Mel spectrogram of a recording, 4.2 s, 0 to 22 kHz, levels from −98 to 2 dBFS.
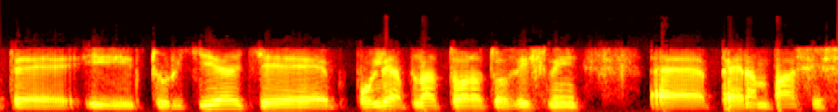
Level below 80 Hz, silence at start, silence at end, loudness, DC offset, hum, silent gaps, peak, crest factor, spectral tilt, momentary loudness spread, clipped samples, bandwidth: -62 dBFS; 0.05 s; 0 s; -17 LUFS; under 0.1%; none; none; 0 dBFS; 18 dB; -7 dB/octave; 5 LU; under 0.1%; 4.7 kHz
